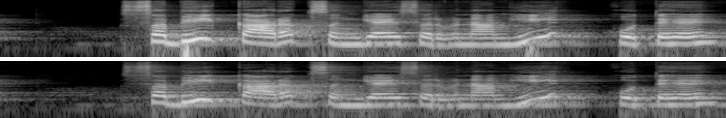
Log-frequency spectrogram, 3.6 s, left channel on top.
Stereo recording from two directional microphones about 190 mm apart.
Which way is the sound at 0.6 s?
50° left (ahead or behind).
